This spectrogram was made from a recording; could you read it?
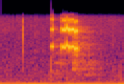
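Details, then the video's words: Rainbow lorikeet giving one short, shrill, rasping screech with stacked harmonics, preceded by two faint clicks and followed by quiet background hiss. "Rainbow lorikeet's"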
